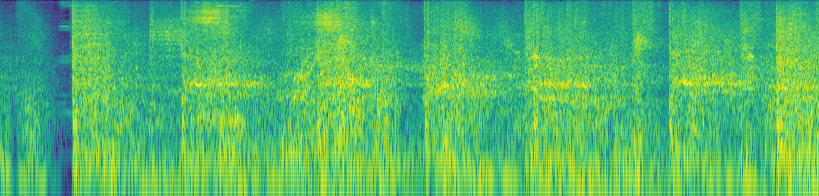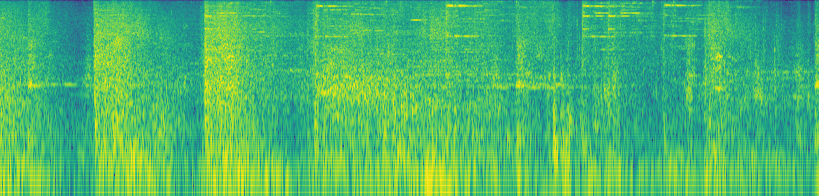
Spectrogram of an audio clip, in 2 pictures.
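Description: Fighting sound effects of a video game crackle and whoosh.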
